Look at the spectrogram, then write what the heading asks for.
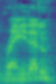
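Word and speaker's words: Raiden: are now designated right it's pronounced raided all right right you've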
